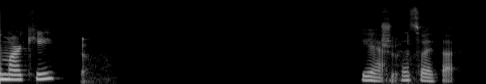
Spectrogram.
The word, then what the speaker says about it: marquis: it in the book it's marquis which is wrong yeah shouldn't it be marquee yeah that's what i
